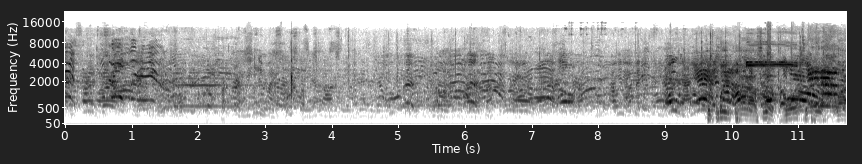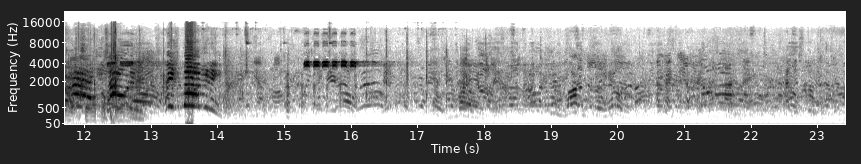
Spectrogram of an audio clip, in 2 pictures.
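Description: A crowd of spectators and cheerleaders chatters and calls out outdoors.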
